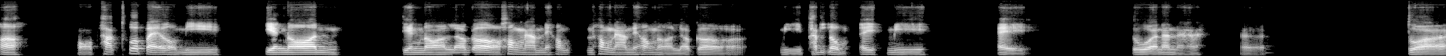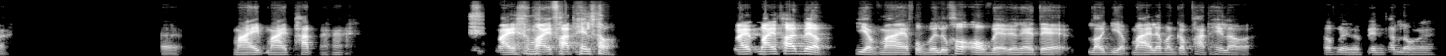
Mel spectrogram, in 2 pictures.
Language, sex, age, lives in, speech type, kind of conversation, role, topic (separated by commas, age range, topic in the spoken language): Thai, male, 20-24, Thailand, conversation, podcast, guest, คุณช่วยเล่าเกี่ยวกับประสบการณ์เดินทางที่ประทับใจที่สุดของคุณให้ฟังหน่อยได้ไหม?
